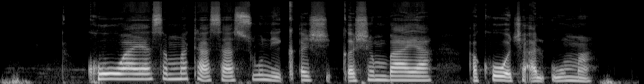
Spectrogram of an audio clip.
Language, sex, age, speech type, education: Hausa, female, 30-45, spontaneous, tertiary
